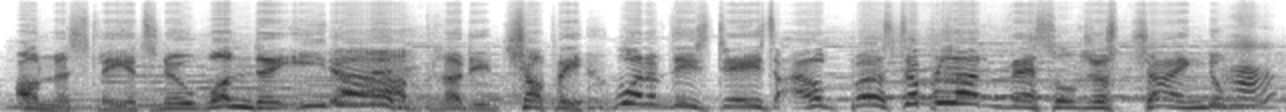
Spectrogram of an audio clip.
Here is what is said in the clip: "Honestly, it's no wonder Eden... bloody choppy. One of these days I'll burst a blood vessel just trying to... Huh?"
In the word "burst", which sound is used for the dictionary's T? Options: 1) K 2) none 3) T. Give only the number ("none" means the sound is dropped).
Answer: 3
